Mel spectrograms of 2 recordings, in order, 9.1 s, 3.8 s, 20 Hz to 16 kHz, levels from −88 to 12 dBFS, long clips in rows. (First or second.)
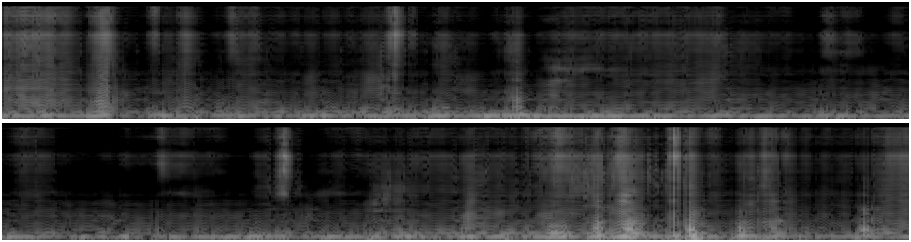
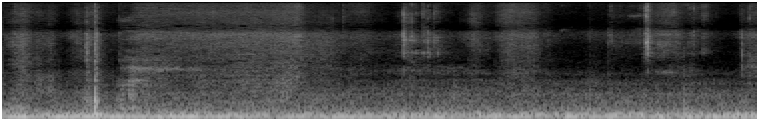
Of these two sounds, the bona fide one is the second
